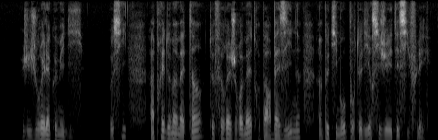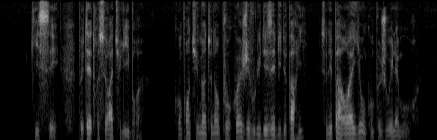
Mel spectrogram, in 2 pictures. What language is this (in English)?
French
